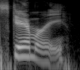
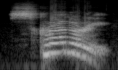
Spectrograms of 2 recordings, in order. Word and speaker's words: Scrannery: And it's not Scammery, it's like Scrammer. It's Scram. It's SCR am something. I can't say his name correctly. You hear Roguefort in the distance before another clap of thunder go, Scrannery. Scrannery. Think of it like cranberry.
